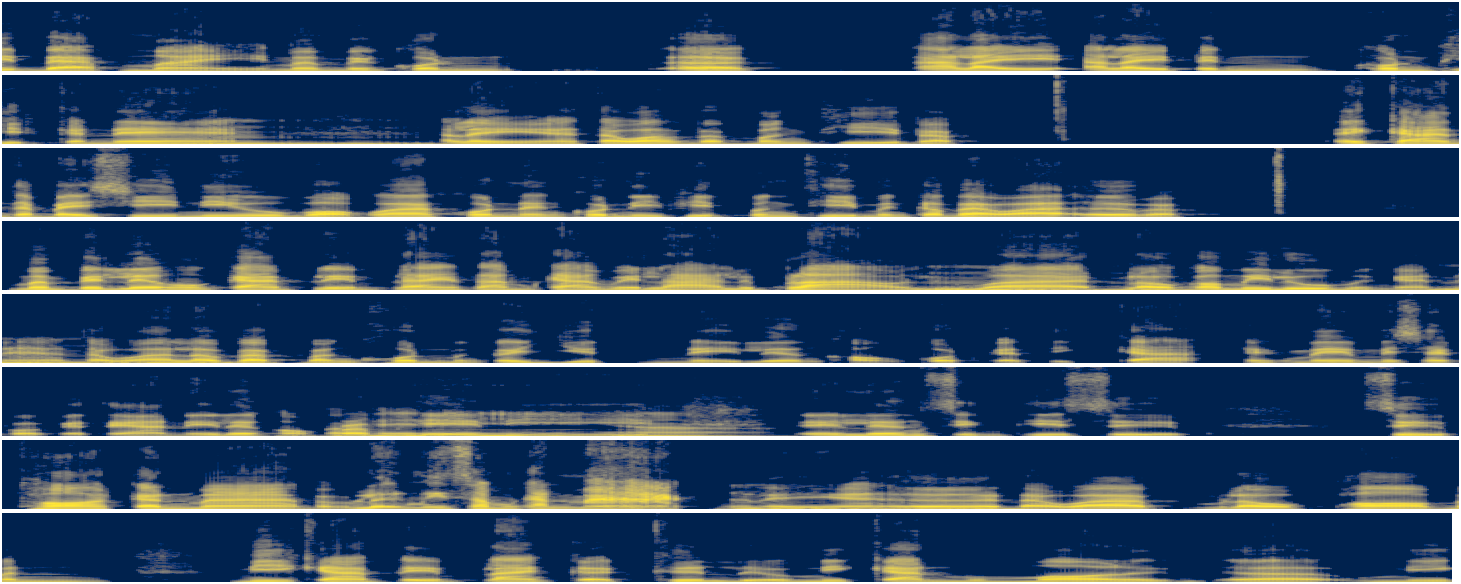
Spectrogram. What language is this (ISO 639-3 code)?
tha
